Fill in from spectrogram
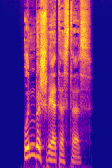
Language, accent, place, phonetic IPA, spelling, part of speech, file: German, Germany, Berlin, [ˈʊnbəˌʃveːɐ̯təstəs], unbeschwertestes, adjective, De-unbeschwertestes.ogg
- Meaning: strong/mixed nominative/accusative neuter singular superlative degree of unbeschwert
